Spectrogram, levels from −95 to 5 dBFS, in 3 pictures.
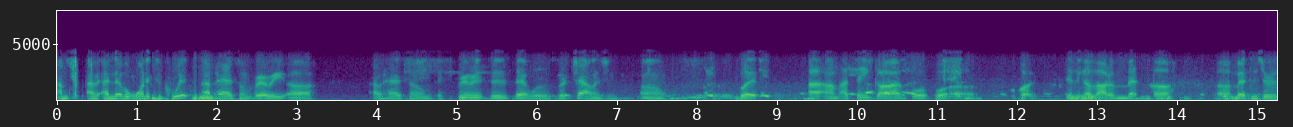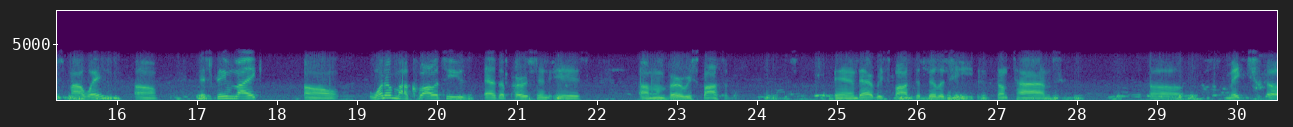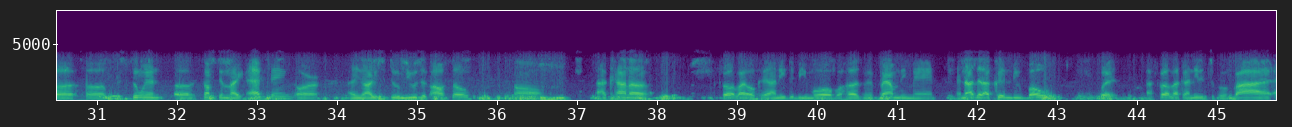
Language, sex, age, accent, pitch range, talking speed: English, male, 30-49, American, 105-135 Hz, 150 wpm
